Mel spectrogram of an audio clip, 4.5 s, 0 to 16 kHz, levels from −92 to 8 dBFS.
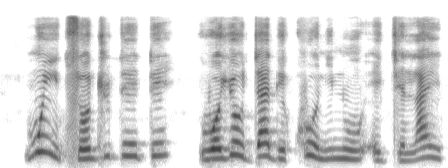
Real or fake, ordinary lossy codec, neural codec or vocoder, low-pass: fake; none; codec, 24 kHz, 3.1 kbps, DualCodec; 10.8 kHz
